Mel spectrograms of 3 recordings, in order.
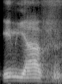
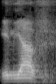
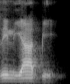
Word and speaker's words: Eliav: Logo que chegaram, assim que Samuel colocou os olhos sobre Eliav. Para quem quer saber a pronúncia, é com o som de V, de vaso, tá bem? Eliav. Em português nós falamos Eliabe, com som de B no final.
